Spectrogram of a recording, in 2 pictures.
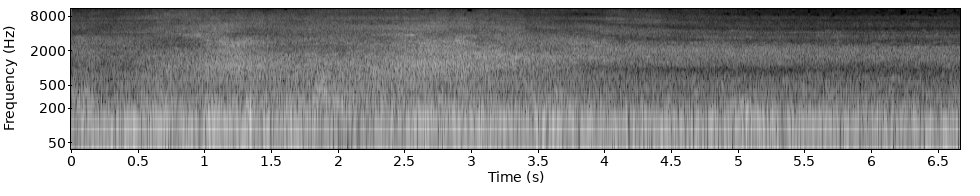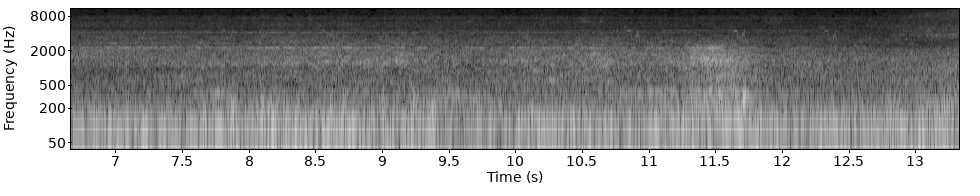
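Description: Airbus A320-214's CFM56 turbofan engines at takeoff power as the airliner climbs away after lift-off: a steady low rumble with a hiss on top that dims after about four seconds as the plane draws off.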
